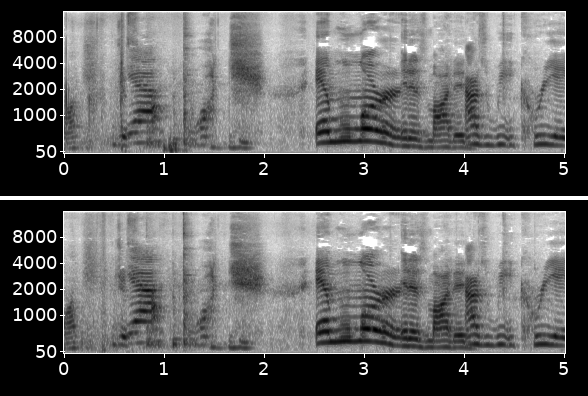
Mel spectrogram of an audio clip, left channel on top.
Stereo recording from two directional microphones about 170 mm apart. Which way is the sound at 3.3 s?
40° right (ahead or behind).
